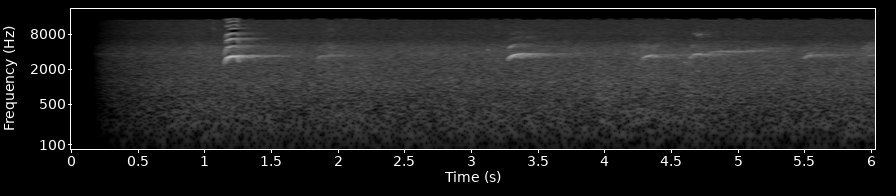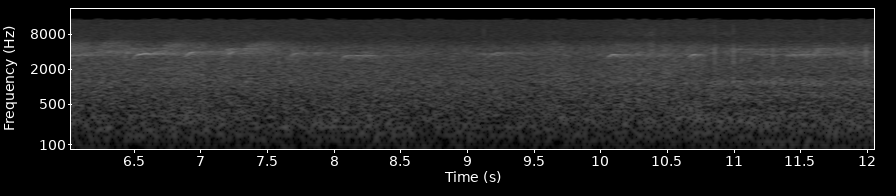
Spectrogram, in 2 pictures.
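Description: Wild bird calls over a steady background hiss. A loud, sharp call comes about a second in, a couple more follow, and then a string of short, fainter calls repeats every half second or so.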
